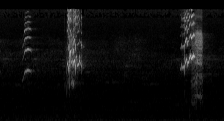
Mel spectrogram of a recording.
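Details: Rainbow lorikeet (Trichoglossus moluccanus) in trees during courtship: a short rising whistled note followed by two harsh, buzzy screeches about two seconds apart, against quiet background.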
